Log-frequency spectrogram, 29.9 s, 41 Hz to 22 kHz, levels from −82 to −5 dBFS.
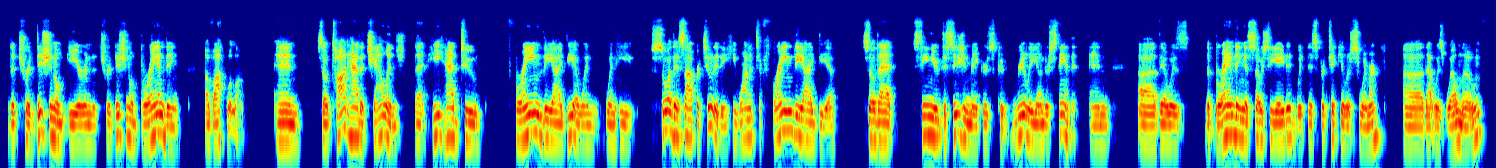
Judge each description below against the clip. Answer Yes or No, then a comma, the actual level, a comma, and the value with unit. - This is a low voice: Yes, low, 115 Hz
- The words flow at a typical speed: No, slow, 120 wpm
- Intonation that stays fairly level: No, average, 4.2 semitones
